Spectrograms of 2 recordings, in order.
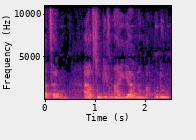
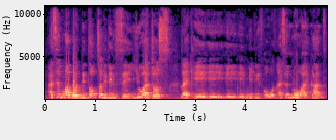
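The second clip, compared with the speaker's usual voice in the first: loud, higher, heated back-and-forth; retold shouting match; 4 semitones higher, 11 dB louder than usual. Mother and nurse shout over the operation, loud and high. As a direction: argue at full volume. Heated argument in labor ward.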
